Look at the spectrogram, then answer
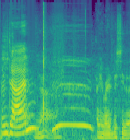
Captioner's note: squeals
